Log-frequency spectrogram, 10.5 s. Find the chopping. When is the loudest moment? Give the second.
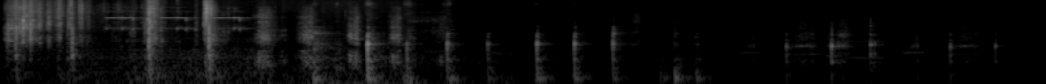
4 s.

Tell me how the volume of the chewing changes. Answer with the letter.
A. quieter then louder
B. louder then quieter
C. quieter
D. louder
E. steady
B.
